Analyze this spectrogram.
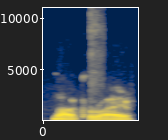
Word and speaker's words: Nakariah: My name is Nakariah for those of you who uh may have trouble pronouncing it.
